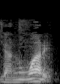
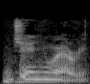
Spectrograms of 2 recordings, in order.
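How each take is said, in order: First: It has a soft j, Indonesian style. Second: It has a strong popped j, English style. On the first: The speaker calls it wrong. "bukan Januari" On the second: The speaker calls it right. "misalnya January"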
